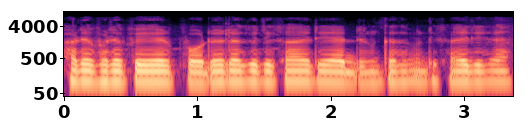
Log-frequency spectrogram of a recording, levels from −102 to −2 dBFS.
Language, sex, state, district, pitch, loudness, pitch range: Hindi, male, Madhya Pradesh, Umaria, 110 Hz, -15 LUFS, 110-115 Hz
